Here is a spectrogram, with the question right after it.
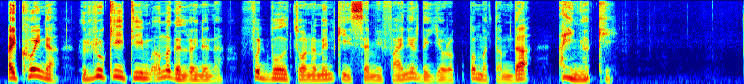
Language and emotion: Manipuri, surprised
